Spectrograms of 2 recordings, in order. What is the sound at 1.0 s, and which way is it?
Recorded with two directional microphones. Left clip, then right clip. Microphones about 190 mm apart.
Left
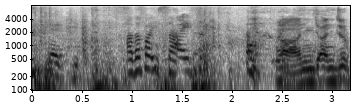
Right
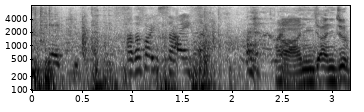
Speech, 45° left (ahead or behind).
